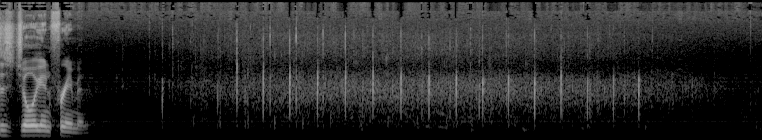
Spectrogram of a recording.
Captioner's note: applause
